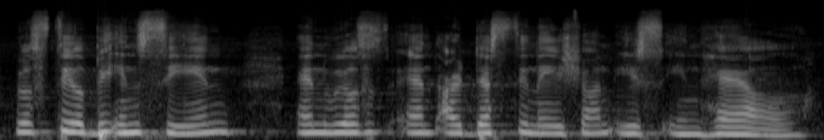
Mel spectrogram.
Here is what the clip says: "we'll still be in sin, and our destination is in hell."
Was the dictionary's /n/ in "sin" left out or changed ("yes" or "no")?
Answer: yes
